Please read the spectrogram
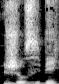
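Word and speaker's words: Josybee: Ou annuel 97 dollars et avec mon code promo Josibi, c'est moins 25 sur l'abonnement annuel et ça revient à 72 Josibi qui s'écrit J-O-S-Y-B-E-E. E.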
